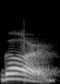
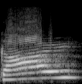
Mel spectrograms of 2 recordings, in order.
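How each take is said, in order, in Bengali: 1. স্বরধ্বনিটি হ্রস্ব রাখা হয়। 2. স্বরধ্বনিটি টেনে দীর্ঘ করে বলা হয়। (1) "রস্য আ আটা ছোট করে" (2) "আমরা কি বলি গার্ল বলি না"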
